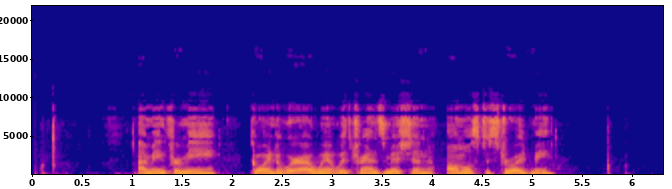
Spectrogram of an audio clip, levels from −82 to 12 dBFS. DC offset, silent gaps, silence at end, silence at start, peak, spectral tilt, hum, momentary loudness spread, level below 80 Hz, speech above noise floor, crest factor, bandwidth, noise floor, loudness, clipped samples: under 0.1%; none; 1.1 s; 0.1 s; -2 dBFS; -4.5 dB/octave; none; 11 LU; -50 dBFS; 47 dB; 14 dB; 9.6 kHz; -60 dBFS; -14 LUFS; under 0.1%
